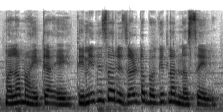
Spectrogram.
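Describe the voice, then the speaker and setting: A bold young woman fresh out of medical school, quick to defend her friend and fond of teasing, as a woman reading the story plays her. The voice is on the high side, with light music faintly underneath. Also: a little mellow, natural voice. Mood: lively. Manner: outspoken, teasing. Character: spirited young woman, newly qualified doctor.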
